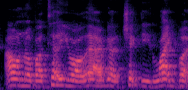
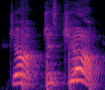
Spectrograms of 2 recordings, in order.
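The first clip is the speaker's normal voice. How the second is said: raised, higher-pitched coaxing command; urging a dog; 5 semitones higher, 3 dB louder than usual. Real, not acted. Owner telling the dog to jump, urging. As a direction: egg the dog on, voice lifted.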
